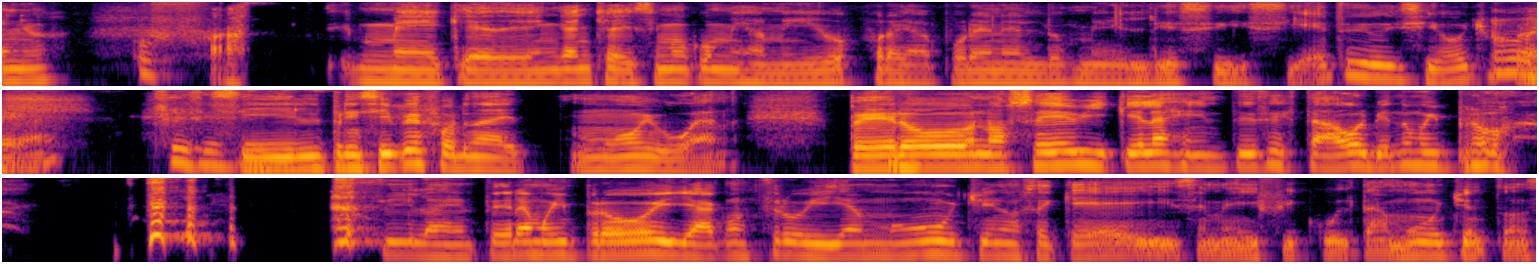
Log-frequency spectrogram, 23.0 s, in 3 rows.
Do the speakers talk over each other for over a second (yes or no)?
no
